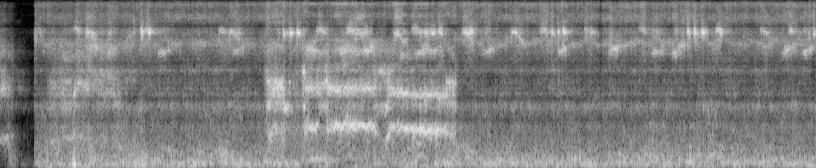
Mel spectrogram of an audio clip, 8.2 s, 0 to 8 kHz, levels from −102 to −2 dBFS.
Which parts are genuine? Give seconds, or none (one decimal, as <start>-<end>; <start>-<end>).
none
